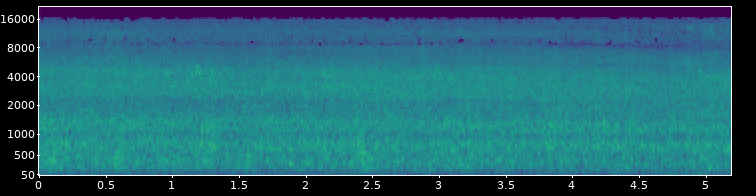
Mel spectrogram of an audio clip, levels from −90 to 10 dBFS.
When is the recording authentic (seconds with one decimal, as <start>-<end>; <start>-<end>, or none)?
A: 0.0-3.1; 3.8-5.2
